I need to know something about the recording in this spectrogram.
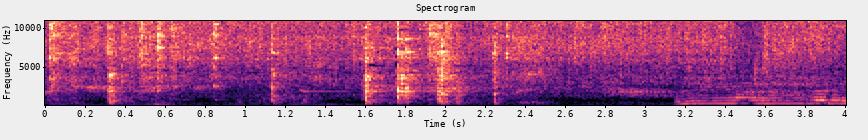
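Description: Metal utensils clinking and rattling against a ceramic mug as it is rinsed under a running kitchen tap, over the hiss of the water. A couple of sharp clinks come early, and a quick cluster of them comes around the middle.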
